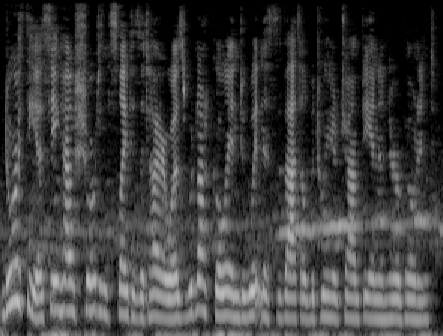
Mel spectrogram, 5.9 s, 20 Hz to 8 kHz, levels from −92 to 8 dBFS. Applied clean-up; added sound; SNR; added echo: classical method log-MMSE.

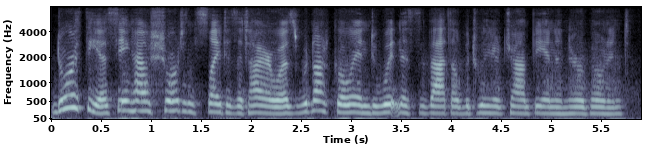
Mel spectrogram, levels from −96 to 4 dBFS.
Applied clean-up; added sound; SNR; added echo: neural separator model SepFormer DNS4.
